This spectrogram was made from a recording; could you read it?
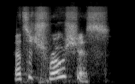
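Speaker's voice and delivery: voice cracking and breaking, very high. Discussing penalty-kill rankings with another speaker, voice cracking. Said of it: "My voice is cracking like I'm a teenager".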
